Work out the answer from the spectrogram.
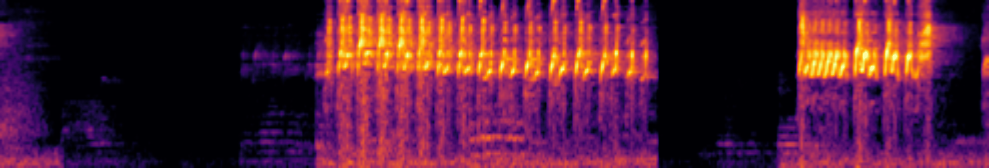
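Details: Javan grey-throated white-eye used to train other cage birds, singing a high, fast chattering trill of about two seconds, silence, then a shorter second burst.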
